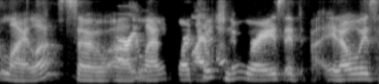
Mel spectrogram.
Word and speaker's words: Laila: of work layla great i actually pronounced it lila so uh our it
